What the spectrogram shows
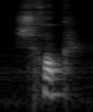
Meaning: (noun) shock; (verb) inflection of schokken: 1. first-person singular present indicative 2. second-person singular present indicative 3. imperative
- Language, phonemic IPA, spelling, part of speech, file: Dutch, /sxɔk/, schok, noun / verb, Nl-schok.ogg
